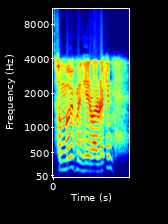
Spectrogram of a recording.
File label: sees enemy, professional epic; vo; Source Model Packs; Counter Strike Model Pack; CS2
